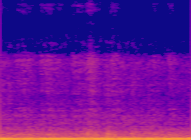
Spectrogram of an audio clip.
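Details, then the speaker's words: Whirlpool Duet dryer after fixing a loud squeak at the idler pulley: steady even drum rumble with smooth low tone, no squeal or screech, and heat working; a slight vibration has always been present. "and we have heat folks no screeching"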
